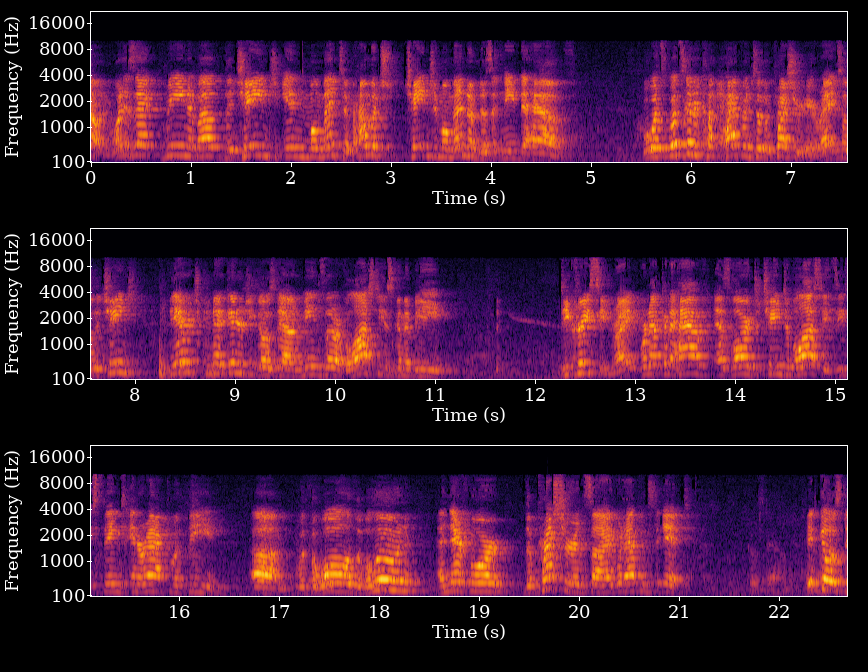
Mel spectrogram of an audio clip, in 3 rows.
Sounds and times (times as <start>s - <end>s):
Speech: 0.0s - 4.9s, 5.5s - 11.2s, 12.2s - 22.6s.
